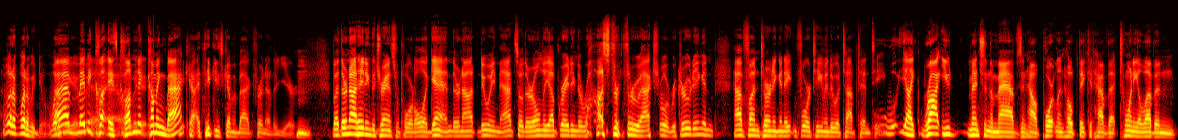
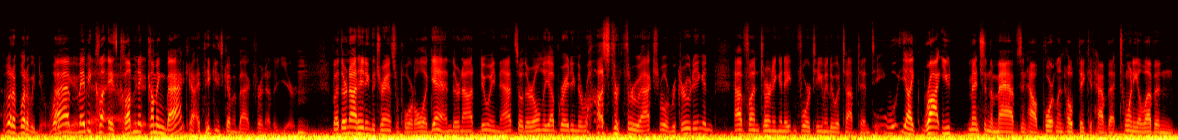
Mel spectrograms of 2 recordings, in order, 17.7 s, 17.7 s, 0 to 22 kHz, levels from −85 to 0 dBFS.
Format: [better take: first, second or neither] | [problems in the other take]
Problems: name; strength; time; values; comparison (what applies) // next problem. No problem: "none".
first | low rumble; loud; throughout; 8 dB below the speech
